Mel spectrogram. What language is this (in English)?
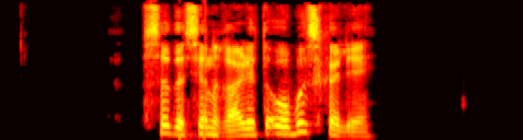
Pashto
